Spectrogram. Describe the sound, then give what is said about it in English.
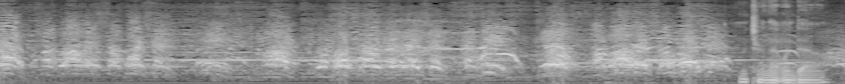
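A crowd of protesters screams and shouts in a continuous, loud roar of overlapping voices, with rising and falling yells throughout and a sharp burst of noise near the end. “Oh my gosh, this pro voice just started screaming.”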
